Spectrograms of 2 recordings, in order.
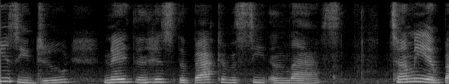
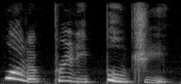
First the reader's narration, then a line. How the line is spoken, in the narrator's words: Carly exclaims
